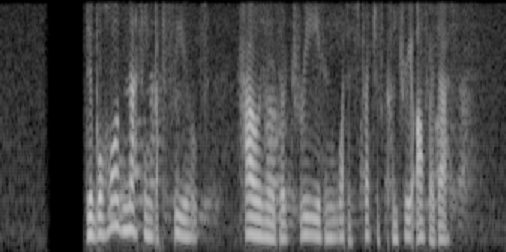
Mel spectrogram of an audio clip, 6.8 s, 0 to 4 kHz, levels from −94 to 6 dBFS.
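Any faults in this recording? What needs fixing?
Echo with no canceller runs throughout: every phrase returns about a third of a second later, about 17 dB quieter, as a distinct repeat rather than a smooth room-reverb tail.

A call audio freeze spans 0.6 to 1.13 s: a brief held buzz fades into roughly half a second of silence, then speech resumes where it stopped. That makes it a likely network delay, not a dropout, since nothing is lost. The narrowband call path leaves nothing above 4 kHz.

Enable acoustic echo cancellation on the far end and give the jitter buffer enough headroom to ride out delay spikes of this size.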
